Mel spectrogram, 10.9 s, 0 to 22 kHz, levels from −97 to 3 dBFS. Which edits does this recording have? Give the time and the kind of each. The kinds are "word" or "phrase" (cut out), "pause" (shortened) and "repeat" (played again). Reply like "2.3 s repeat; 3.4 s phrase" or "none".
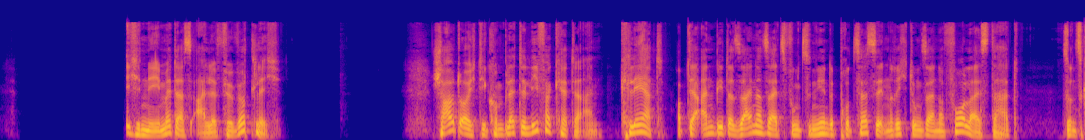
6.7 s pause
